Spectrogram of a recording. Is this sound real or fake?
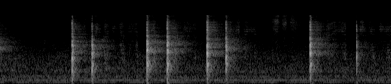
real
